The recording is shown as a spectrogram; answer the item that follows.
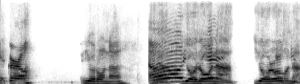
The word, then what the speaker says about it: Llorona: Llorona.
